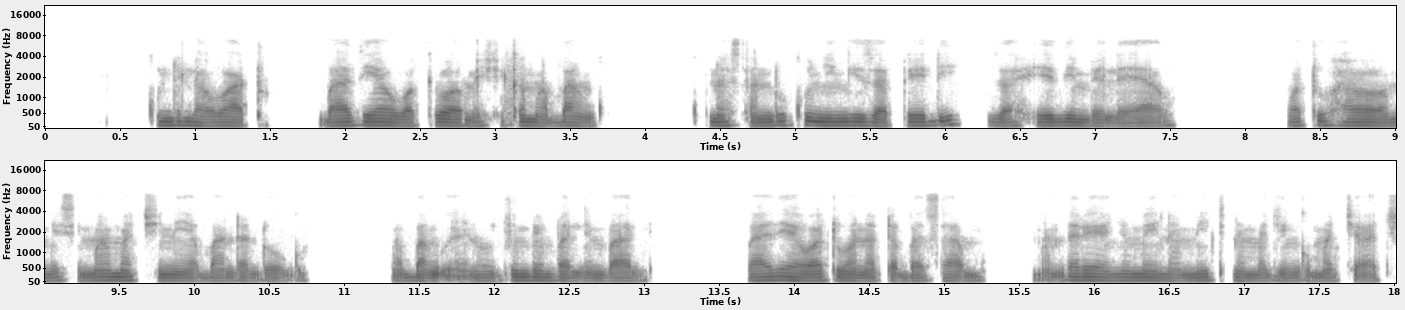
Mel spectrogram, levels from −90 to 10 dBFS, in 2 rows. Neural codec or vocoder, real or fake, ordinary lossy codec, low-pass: none; real; Opus, 24 kbps; 7.2 kHz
